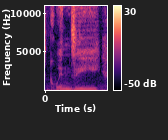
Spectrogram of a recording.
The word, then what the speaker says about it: Quincy: Quincy and and Boston it's quiny say it like a local I am local Wicked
